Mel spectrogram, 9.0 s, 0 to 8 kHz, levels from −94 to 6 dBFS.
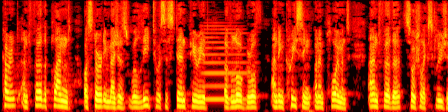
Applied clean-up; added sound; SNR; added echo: classical method Wiener filter.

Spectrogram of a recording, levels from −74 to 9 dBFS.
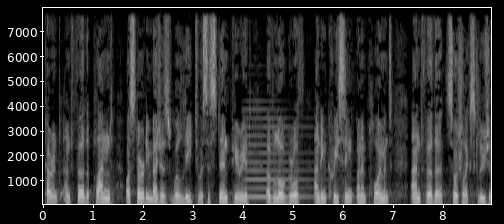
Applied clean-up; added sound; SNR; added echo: none; Bowed string instrument; 15 dB; none.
